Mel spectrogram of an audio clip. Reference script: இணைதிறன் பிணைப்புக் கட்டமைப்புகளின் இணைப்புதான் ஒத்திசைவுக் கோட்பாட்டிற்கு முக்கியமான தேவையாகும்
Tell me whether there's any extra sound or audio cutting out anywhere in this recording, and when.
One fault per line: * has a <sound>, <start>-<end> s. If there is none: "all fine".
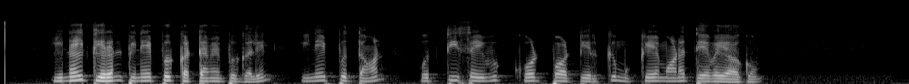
all fine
